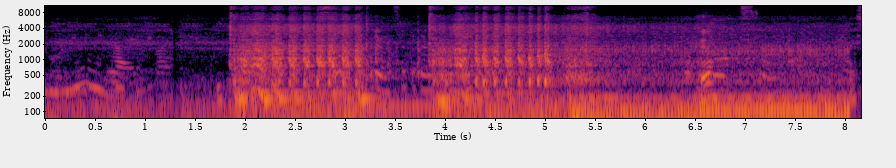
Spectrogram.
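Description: A vehicle engine being started: the starter cranks in two bouts, the second about two seconds in, then the engine catches and runs at a steady low idle.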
